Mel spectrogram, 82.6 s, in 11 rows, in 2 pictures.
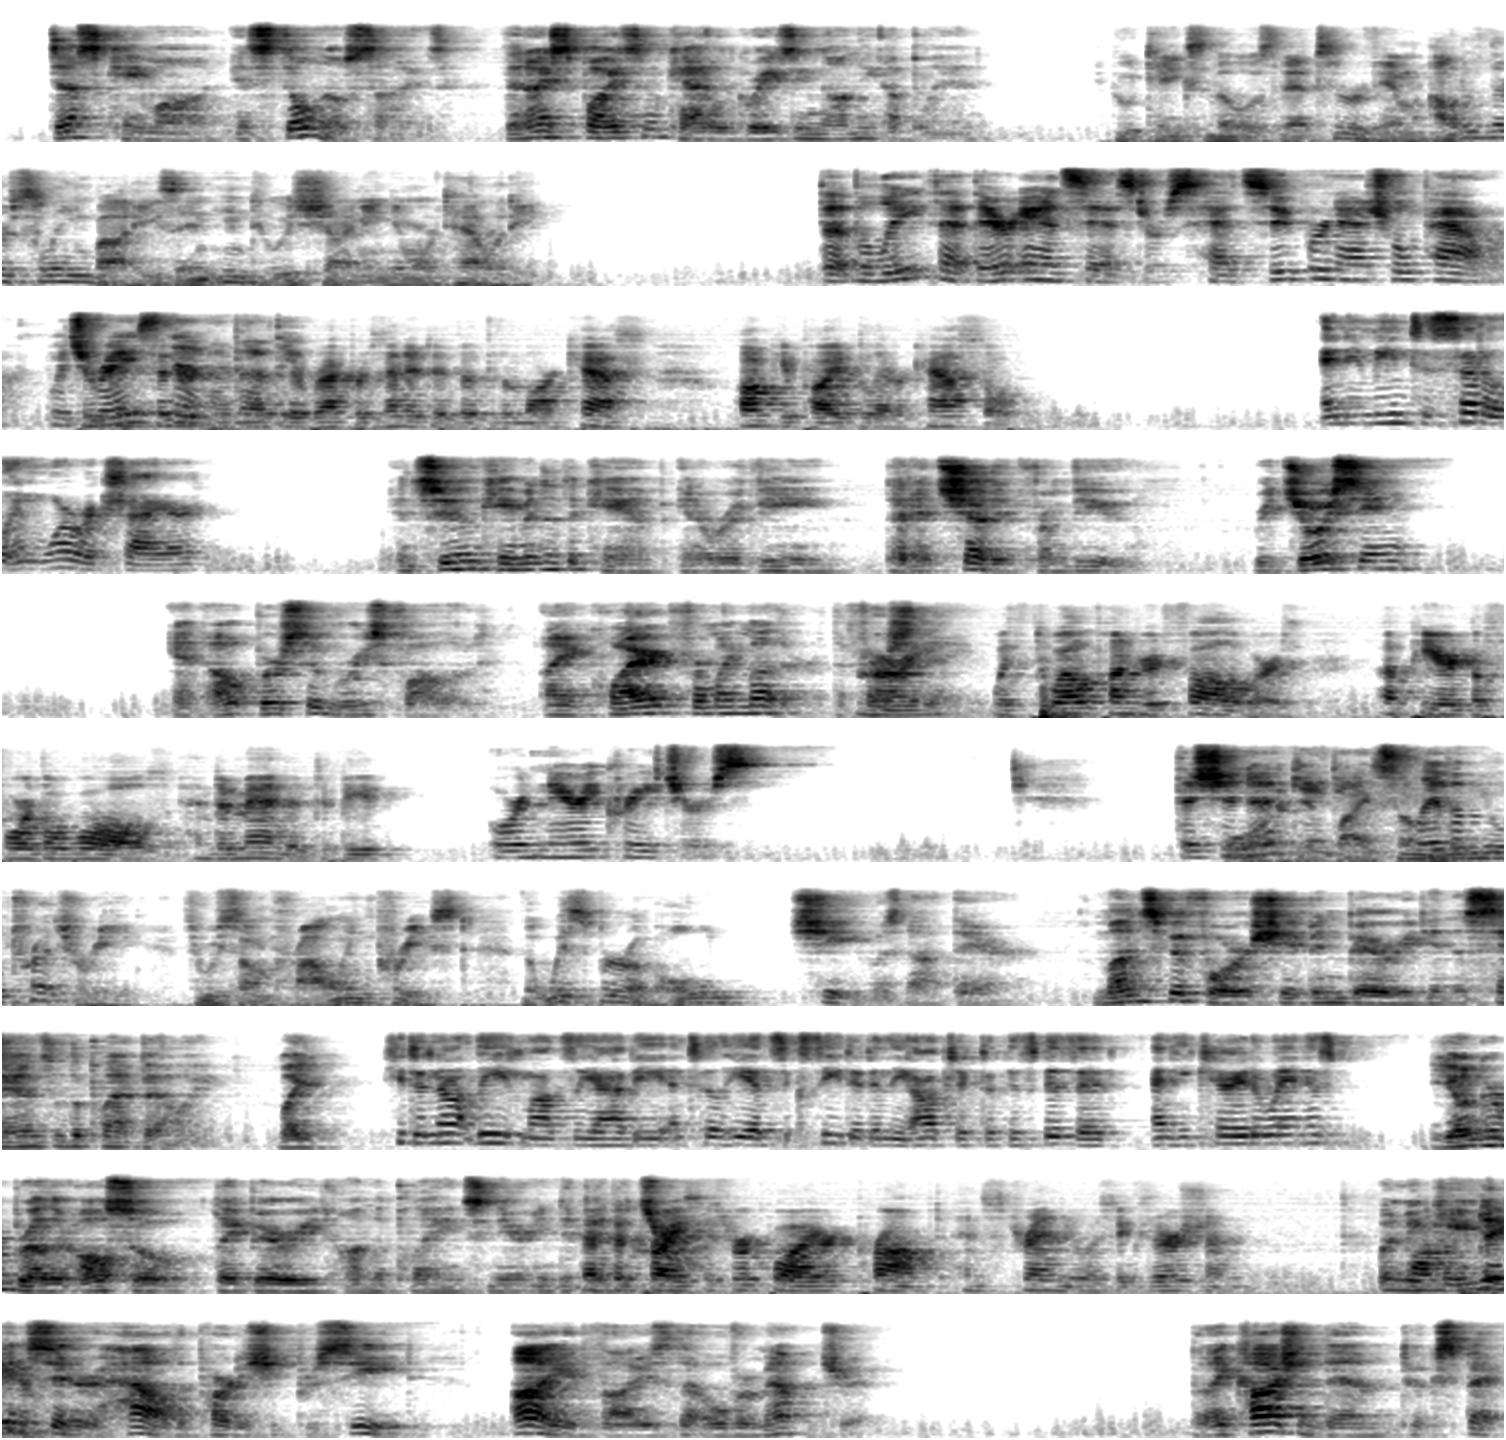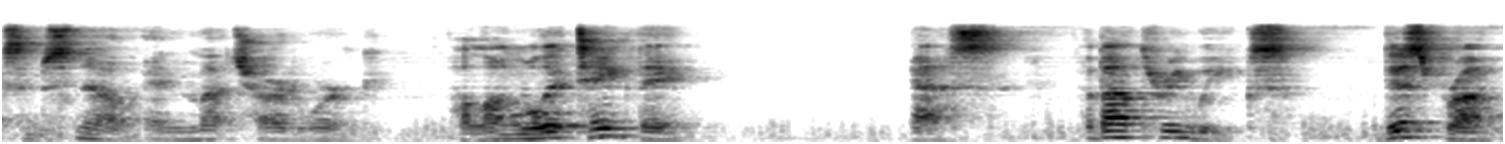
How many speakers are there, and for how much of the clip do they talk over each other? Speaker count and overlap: five, about 6%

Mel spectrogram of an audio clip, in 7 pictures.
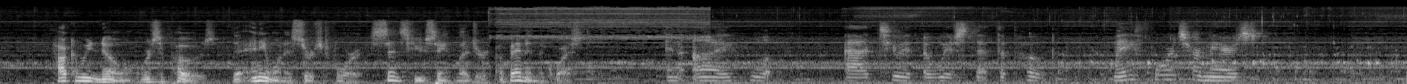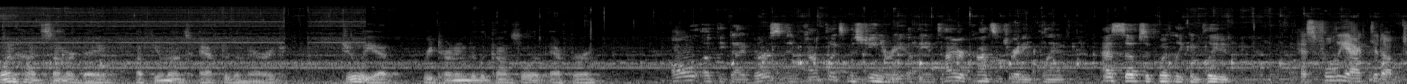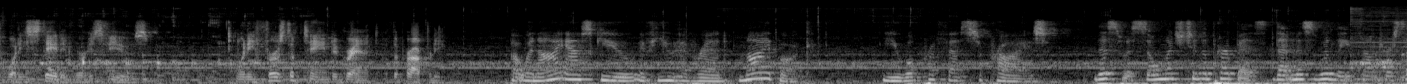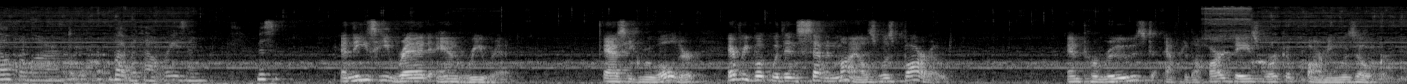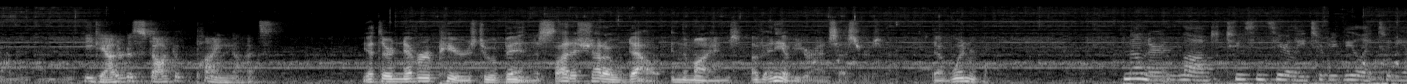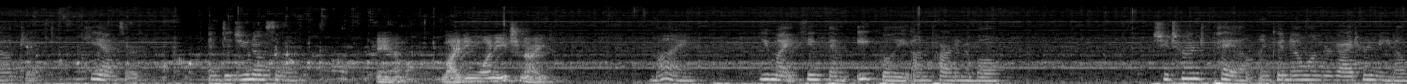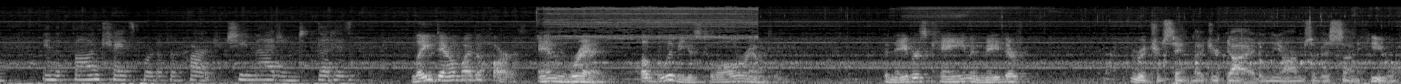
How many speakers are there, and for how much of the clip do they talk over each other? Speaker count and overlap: eight, no overlap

